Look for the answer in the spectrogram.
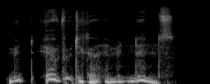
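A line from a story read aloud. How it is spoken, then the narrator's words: Murmuring. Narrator (German): murmelte Bonacieux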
